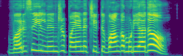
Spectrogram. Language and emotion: Tamil, angry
